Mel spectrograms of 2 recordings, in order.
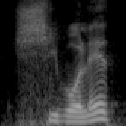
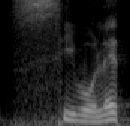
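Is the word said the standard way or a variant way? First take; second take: standard; variant. First: The word is said in its standard form. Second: The word is said with a different sound. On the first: The speaker belongs to the questioning side. The speaker calls it right. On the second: The speaker belongs to the other side. The speaker calls it wrong.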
